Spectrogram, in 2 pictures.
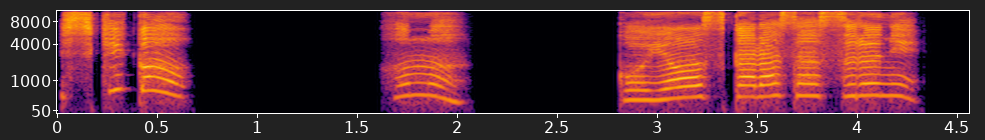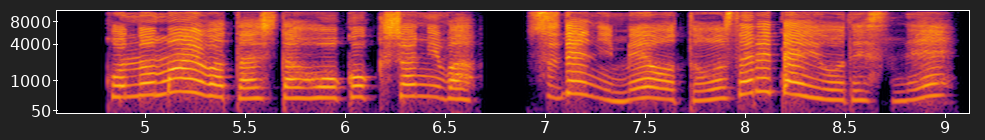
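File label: hello, Japanese; RPK203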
